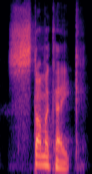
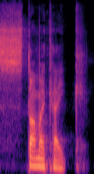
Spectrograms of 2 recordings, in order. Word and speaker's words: stomachache: s stomach its stomach stomachache and again the hard consonant at the end of stomach joins and linked cents in Luffy with the vowel at the beginning of ache so it's stomachache stomachache there should be a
